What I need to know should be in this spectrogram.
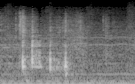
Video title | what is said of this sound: The Best Flavorful Lemon Pepper Chicken Recipe - How To Make | you can hear how crispy the chicken is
